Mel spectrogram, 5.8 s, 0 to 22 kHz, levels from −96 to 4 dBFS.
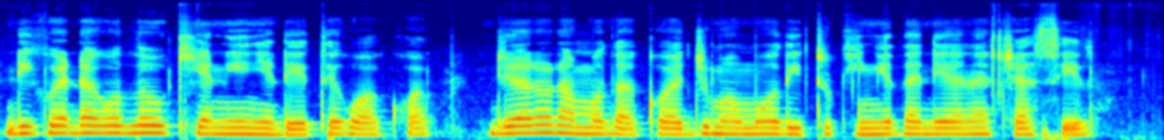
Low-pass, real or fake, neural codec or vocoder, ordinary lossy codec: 19.8 kHz; real; none; none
